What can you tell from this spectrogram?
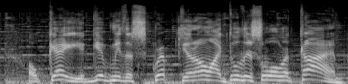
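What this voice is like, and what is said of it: Italian-American mafia goon accent. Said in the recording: “an English voice with an Italian mafia accent? ... some goon from the mob like me”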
